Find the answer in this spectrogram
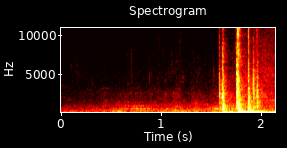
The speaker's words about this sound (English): Oh, the kids have put the dishwasher on. That's good. They're washing the dishes.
